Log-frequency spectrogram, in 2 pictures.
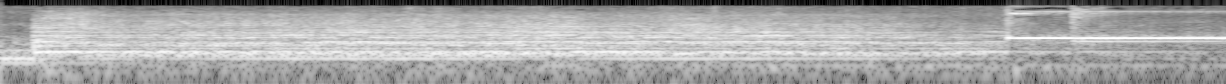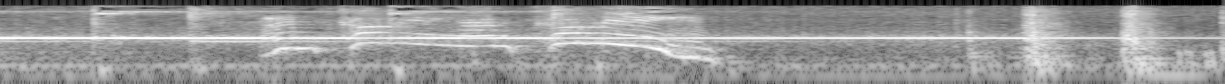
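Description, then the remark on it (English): A doorbell rings over and over, its bright tones sounding in quick succession, followed by voices talking over a steady background hum. “Rip the bell off the door, young man.”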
